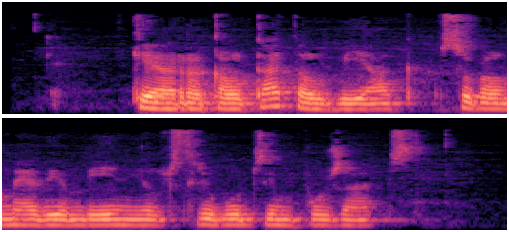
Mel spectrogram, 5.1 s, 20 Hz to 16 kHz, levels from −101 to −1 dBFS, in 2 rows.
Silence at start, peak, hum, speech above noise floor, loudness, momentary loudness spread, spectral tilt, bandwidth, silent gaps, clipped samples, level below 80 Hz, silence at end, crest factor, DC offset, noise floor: 0.65 s; -6 dBFS; none; 35 dB; -25 LUFS; 13 LU; -6.5 dB/octave; 11.5 kHz; none; under 0.1%; -74 dBFS; 0.45 s; 20 dB; under 0.1%; -59 dBFS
